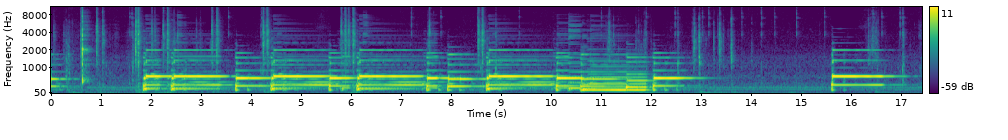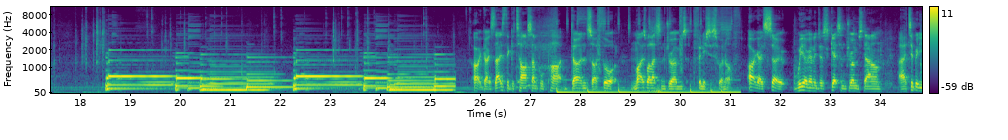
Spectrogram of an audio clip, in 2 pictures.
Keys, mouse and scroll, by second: 1.4 F1, 34.1 F1, 34.4 F1.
